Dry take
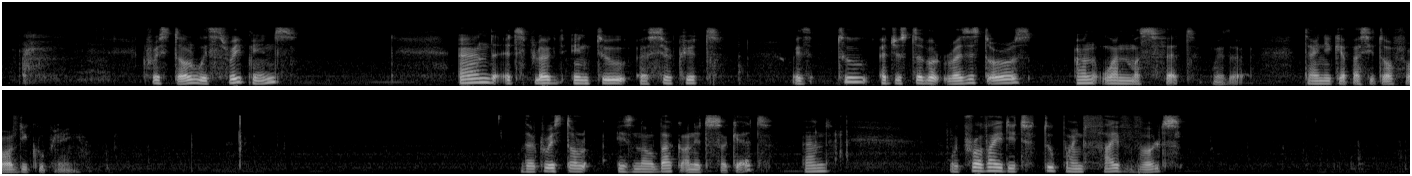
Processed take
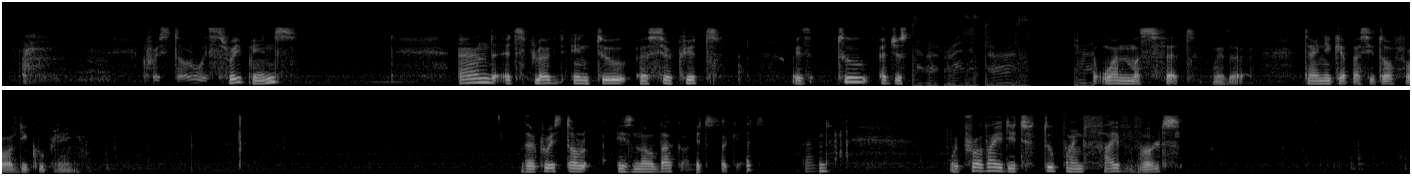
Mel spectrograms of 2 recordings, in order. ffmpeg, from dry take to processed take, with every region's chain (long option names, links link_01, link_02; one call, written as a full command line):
ffmpeg -i in.wav -filter_complex "[0:a]asettb=1/sr,asplit=3[link_01][link_02][link_03];[link_01]atrim=end=1.474[link_04];[link_02]atrim=start=1.47:end=2.17,asetpts=PTS-STARTPTS,afade=type=in:duration=0.004:curve=qsin,afade=type=out:start_time=0.696:duration=0.004:curve=qsin,highpass=610,acompressor=threshold=-36dB:ratio=10:attack=3.2:release=140:knee=1:detection=peak[link_05];[link_03]atrim=start=2.166[link_06];[link_04][link_05]acrossfade=duration=0.004:curve1=hsin:curve2=qsin[link_07];[link_07][link_06]acrossfade=duration=0.004:curve1=qsin:curve2=hsin,asettb=1/sr,asplit=3[link_08][link_09][link_10];[link_08]atrim=end=9.104[link_11];[link_09]atrim=start=9.1:end=10.92,asetpts=PTS-STARTPTS,afade=type=in:duration=0.004:curve=qsin,afade=type=out:start_time=1.816:duration=0.004:curve=qsin,highpass=740,acompressor=threshold=-41dB:ratio=8:attack=3.2:release=140:knee=1:detection=peak,aeval=exprs='abs(val(0))':channel_layout=same[link_12];[link_10]atrim=start=10.916[link_13];[link_11][link_12]acrossfade=duration=0.004:curve1=hsin:curve2=qsin[link_14];[link_14][link_13]acrossfade=duration=0.004:curve1=qsin:curve2=hsin,asettb=1/sr,asplit=3[link_15][link_16][link_17];[link_15]atrim=end=20.784[link_18];[link_16]atrim=start=20.78:end=22.26,asetpts=PTS-STARTPTS,afade=type=in:duration=0.004:curve=qsin,afade=type=out:start_time=1.476:duration=0.004:curve=qsin,aemphasis=mode=production:type=50kf,aeval=exprs='val(0)*pow(10,-35*if(lt(mod(4*n/s,1),2*abs(4)/1000),1-mod(4*n/s,1)/(2*abs(4)/1000),(mod(4*n/s,1)-2*abs(4)/1000)/(1-2*abs(4)/1000))/20)':channel_layout=same[link_19];[link_17]atrim=start=22.256[link_20];[link_18][link_19]acrossfade=duration=0.004:curve1=hsin:curve2=qsin[link_21];[link_21][link_20]acrossfade=duration=0.004:curve1=qsin:curve2=hsin,lowshelf=frequency=91:gain=-6,alimiter=limit=-19.5dB:level=0:latency=1:release=198,volume=-3dB" out.wav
